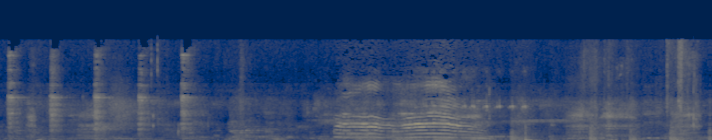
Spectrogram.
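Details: Domestic cat voicing one long, tonal meow that swells and then falls near the middle, with scattered thuds, handling noise and faint voices around it.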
